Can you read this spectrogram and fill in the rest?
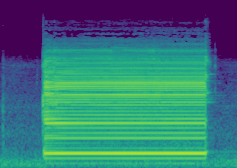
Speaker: here's what the pool pump sounds like when you're trying to start when the bad starter capacitor or run capacitor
